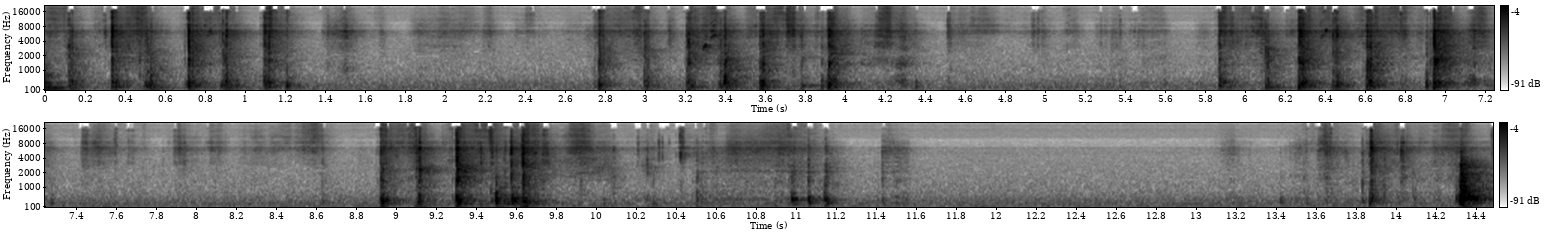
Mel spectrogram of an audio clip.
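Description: Oracle cards being shuffled and drawn from the deck, heard as repeated bursts of crisp riffling and flicking, roughly every three seconds with short quiet gaps between, close and fairly soft.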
